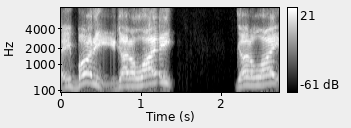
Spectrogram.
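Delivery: very high, raspy holler. Retelling a woman across the street who yelled at the speaker, imitating a raspy yell. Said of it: "This woman across the street that yelled at me".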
